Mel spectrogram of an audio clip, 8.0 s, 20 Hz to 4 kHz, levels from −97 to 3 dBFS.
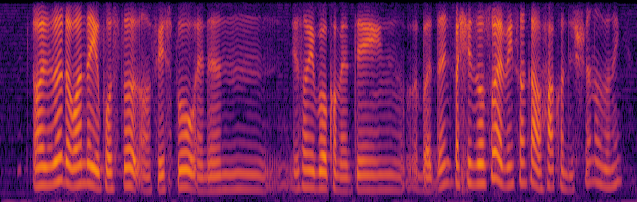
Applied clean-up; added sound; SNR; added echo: none; none; none; none.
